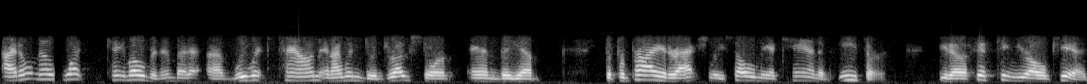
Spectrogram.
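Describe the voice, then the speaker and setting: Here a man speaks with a high pitch. His pace is moderate, and his pitch varies in an ordinary way. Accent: Appalachian. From Appalachia, eastern United States. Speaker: storyteller. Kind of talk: interview storytelling.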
